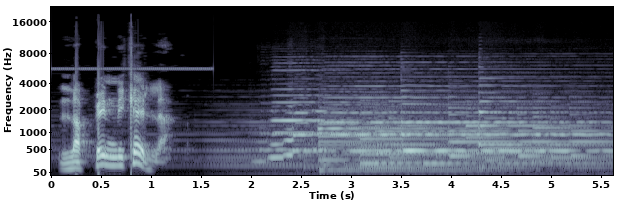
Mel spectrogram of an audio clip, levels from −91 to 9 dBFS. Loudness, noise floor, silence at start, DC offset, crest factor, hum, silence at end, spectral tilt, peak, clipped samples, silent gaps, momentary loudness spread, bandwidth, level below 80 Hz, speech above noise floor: -18 LUFS; -42 dBFS; 0.05 s; under 0.1%; 20 dB; none; 0 s; -4.5 dB/octave; 0 dBFS; under 0.1%; none; 13 LU; 16 kHz; -54 dBFS; 27 dB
